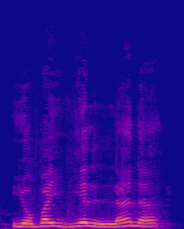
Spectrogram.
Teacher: ہمارے پاس مثالیں ہیں لام کی، یبین لنا، ویسے تو ہمارے پاس ہے یبین لنا، لیکن ہم جب ادغام کریں گے اس نون کو لام میں داخل کر دیں گے اور نون کو تلفظ نہیں کریں گے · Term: ادغام بلا غنہ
